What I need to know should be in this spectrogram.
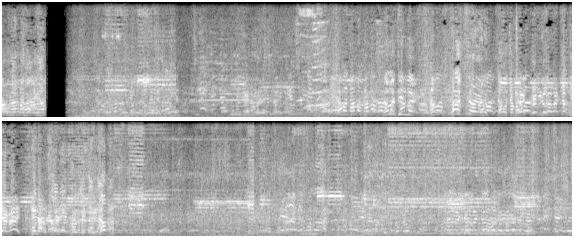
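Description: A crowd of men talk and shout excitedly outdoors.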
